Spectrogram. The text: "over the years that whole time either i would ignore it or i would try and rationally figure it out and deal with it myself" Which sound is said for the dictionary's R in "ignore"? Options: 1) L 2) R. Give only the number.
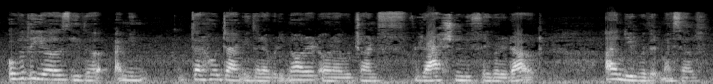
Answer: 1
